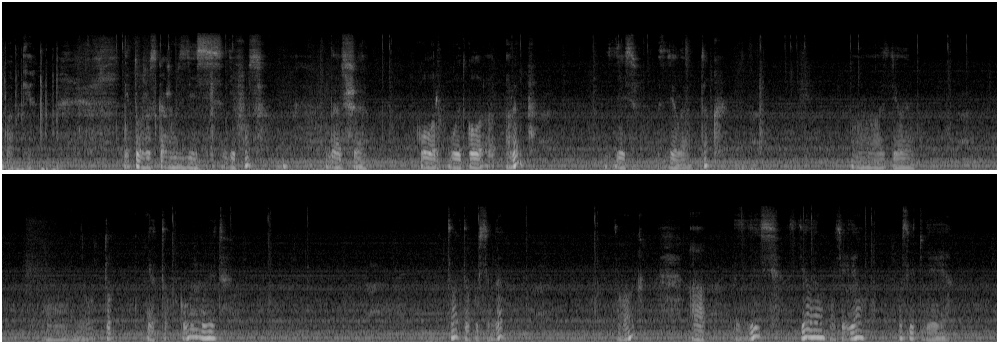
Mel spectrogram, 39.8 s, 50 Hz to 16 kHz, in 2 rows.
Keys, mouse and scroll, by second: 4.1-7.1 drag, 8.5-11.5 drag, 12.7 click, 13.8-17.3 drag, 17.9 click, 35.6-37.0 drag.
